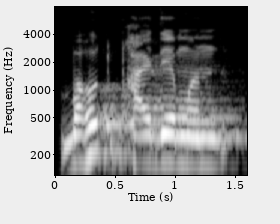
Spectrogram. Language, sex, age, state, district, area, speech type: Maithili, male, 45-60, Bihar, Saharsa, urban, spontaneous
